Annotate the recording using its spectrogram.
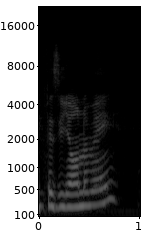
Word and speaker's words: physiognomy: Maybe it's a silent G. Physiognomy. – Yeah. I just said that. Physiognomy. You meant sign sheet, a physiognomy? – I was meant to be agreeing with you. Yeah, well, anyway, I think it's a silent G. Like, physiognomy.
